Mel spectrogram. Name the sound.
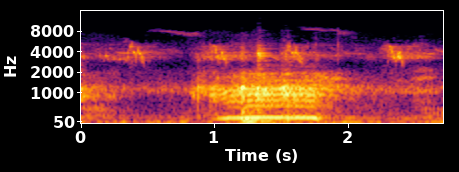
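cow mooing on a farm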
